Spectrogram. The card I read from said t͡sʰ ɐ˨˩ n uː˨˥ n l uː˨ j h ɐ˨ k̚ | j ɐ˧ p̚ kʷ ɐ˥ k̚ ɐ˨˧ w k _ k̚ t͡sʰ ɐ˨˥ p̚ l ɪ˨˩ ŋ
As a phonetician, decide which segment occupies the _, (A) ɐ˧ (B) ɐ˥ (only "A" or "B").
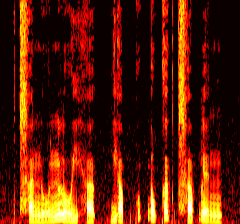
B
